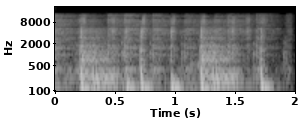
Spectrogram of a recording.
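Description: A programmed beat played on an Akai MPC drum machine: a steady pattern of drum hits, about four a second, with a low kick under it.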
